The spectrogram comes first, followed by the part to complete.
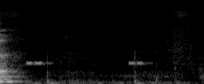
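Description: Two short, single-pitch electronic beeps about a second apart from an amateur radio transceiver during a D-STAR picture transfer, against a quiet background.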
